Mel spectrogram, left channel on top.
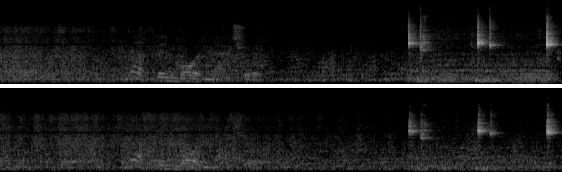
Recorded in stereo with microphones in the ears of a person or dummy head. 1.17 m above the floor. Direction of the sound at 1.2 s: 85° left.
